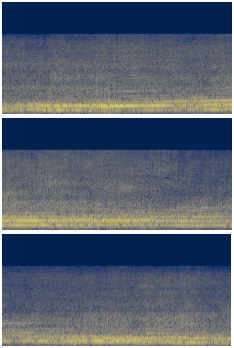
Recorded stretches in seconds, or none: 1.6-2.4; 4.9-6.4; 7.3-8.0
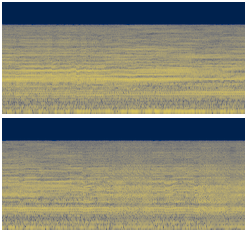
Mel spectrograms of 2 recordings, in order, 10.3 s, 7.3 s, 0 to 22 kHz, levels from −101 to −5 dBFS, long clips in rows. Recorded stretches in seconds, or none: 0.0-5.3; 5.9-6.6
